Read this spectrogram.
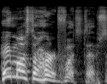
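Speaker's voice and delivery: high-pitched sportscaster commentary voice. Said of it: "John Madden commentating".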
